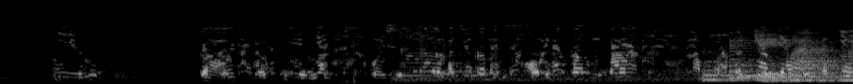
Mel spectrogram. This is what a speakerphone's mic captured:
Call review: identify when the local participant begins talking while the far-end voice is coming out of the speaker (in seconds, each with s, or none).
7.0 s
